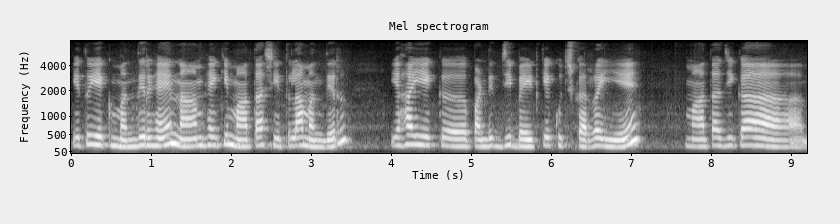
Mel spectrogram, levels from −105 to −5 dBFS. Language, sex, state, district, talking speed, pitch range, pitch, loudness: Hindi, female, Bihar, Katihar, 155 wpm, 190-220 Hz, 210 Hz, -15 LUFS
